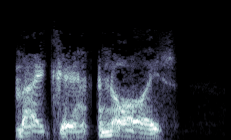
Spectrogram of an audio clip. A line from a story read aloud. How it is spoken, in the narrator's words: Maud growled, with blood in his eyes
